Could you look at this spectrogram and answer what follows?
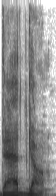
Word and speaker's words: dadgum: Dad- Is it dadgum or daggum? Dadgum.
